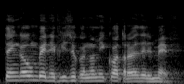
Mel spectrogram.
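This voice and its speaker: A man's voice: a little high, very fast. A man with a Peruvian Spanish accent co-hosting a casual chat show, retelling stories and acting out quotes. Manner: storytelling, acts out quotes. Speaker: co-host.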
